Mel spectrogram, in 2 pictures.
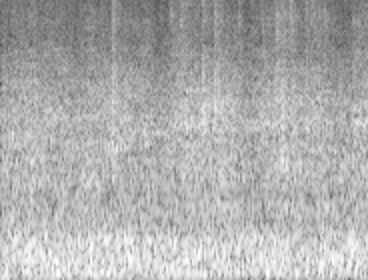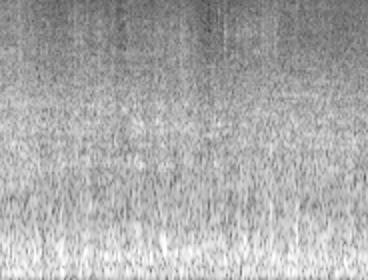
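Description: A double-stack intermodal freight train's container well cars rolling past at close range: a steady, loud rumble of steel wheels on the rails with occasional clacks.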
